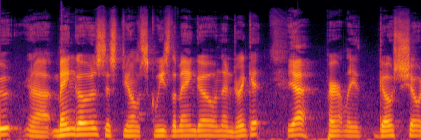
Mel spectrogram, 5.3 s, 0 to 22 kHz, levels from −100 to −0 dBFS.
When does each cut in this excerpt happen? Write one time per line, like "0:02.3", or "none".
0:01.7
